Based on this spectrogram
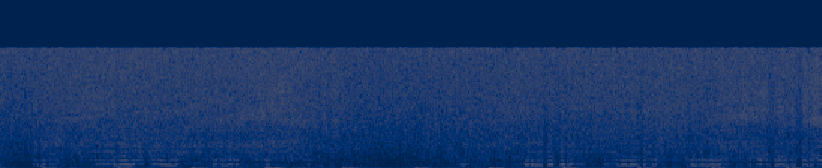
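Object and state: Nothing is struck.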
